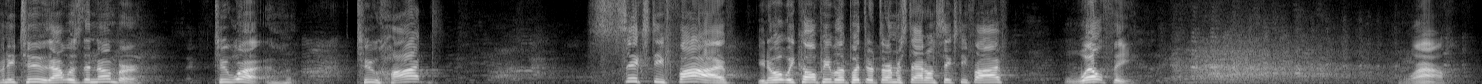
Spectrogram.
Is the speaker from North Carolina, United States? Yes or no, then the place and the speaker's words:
yes; Winston-Salem, North Carolina, United States; born there; And I'm a North Carolinian. I was born in Winston, and I didn't know what Hoop Cheese was.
